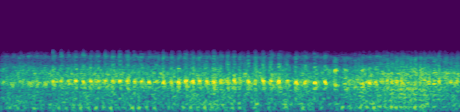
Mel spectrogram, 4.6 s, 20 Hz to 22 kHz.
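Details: GY6 (152QMI) scooter engine, warm, at steady idle. A quick, uneven tapping chatter in the upper mids, several taps a second, that only appears when the engine is warm. Source unknown.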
